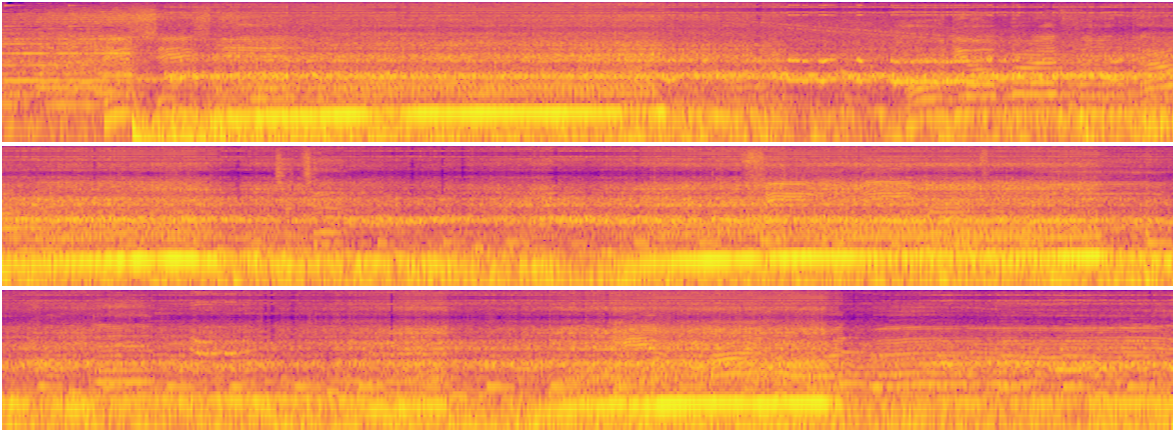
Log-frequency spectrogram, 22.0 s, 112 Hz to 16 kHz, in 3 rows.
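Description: Nissan Skyline R32 drift car heard from inside the cabin, its engine starting up loud about a second in and then revving up and holding high revs in four surges as it drifts, with tyres squealing.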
